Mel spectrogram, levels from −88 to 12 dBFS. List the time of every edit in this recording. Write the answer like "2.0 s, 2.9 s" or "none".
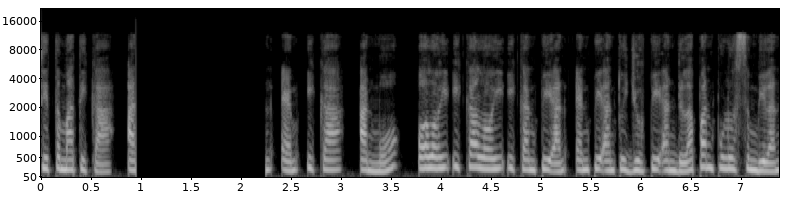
none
